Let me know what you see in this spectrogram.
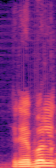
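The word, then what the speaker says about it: rebel: है तो ब होगा तो रेबल का अर्थ होता है विद्रोही ठीक है ना बागी और इसी वर्ड का यूज अगर वर्ब के रूप में करेंगे तो इसका उच्चारण अलग हो जाएगा तब क्या हो जाएगा रिबेल है ना और रिवेल का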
